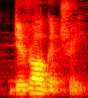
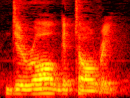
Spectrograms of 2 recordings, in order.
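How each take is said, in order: First: "डिरोगेटरी" as "di-ROG-uh-tree"; short "-tree" ending on "डिरोगेटरी"; correct pronunciation. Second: "डिरोगेटरी" as "di-ROG-uh-tor-ee"; slower "डिरोगेटरी" with a full "-tory" ending; alternative pronunciation. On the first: Teacher giving the proper pronunciation, shortened ending. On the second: Teacher giving learners the alternative, full ending. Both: Shown as a demonstration. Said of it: "इसका pronunciation होता है".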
